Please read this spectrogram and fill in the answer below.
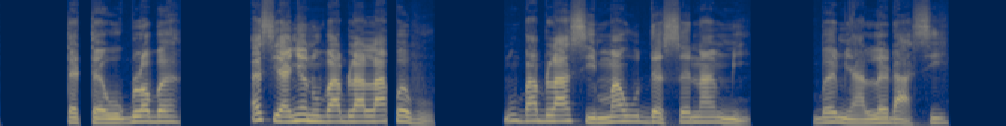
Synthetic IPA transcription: t̪ɛ˨t̪ɛ˨wo˨ɡ͡blɔ˦bɛ˦ | e˦si˨a˨ɲɛ̃˦nũ˦ba˦bla˦la˦ɸɛ˦βṵ˨ | nũ˦ba˦bla˦si˨mã˦wu˦d̪ɛ˦sɛ˦nã˦mḭ̃˨ | bɛ˦mĩ˨a̰˨lɛ˦ɖa̰˨si˦

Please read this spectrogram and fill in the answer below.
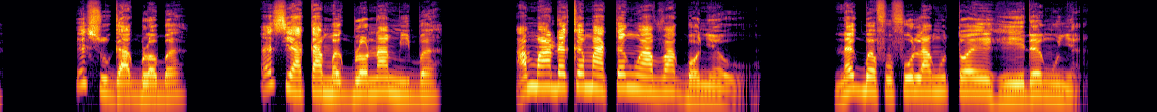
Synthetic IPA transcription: je˦su˨ɡa˨ɡ͡blɔ˨bɛ˦ | e˦si˨a˨t̪a˨mɛ̃˨ɡ͡blɔ˨nã˦mĩ˨bɛ˦ | a˨mɛ̃˨a˨ɖɛ˦kɛ˦mã˦t̪ɛ˦ŋũ˦a˨va˦ɡ͡bɔ˨ɲɛ̰̃˨o̰˨ | nɛ̃˦ɡ͡bɛ˦fo˨fo˦la˦ŋũ˦t̪ɔ˦ɛ˦ɦe˨ɖɛ˦ŋũ˦ɲɛ̰̃˨

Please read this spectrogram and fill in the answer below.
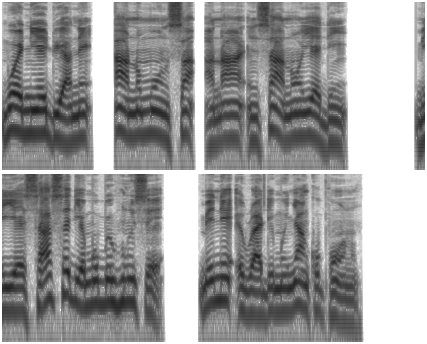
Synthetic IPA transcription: mʊ̃˦æ˨nɪ̃˦æ˦dɥa˨nɪ̃˦ | a˨nʊ̃˦mʊ̃˦n̩˨sã˦a˨nãː˦˨n̩˨sã˦˨nʊ̃˦jɛ˦˨dɪ̃˦n | mɪ̃˨jɛ˨saː˨˦sa˦dɪ˨ɛ˨mʊ̃˦bɛ˦ɦũ˦nũ˦sɛ˨ | mɪ̃˦nɪ̃˦ʔæ˨wu˨ɾa˨dɪ˦mʊ̃˨˦ɲã˦ŋkʰʊ˦pʰɔ̃˨nʊ̰̃˦

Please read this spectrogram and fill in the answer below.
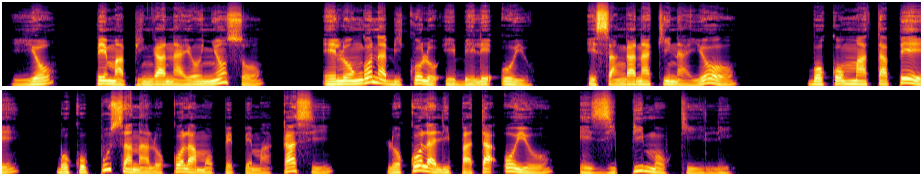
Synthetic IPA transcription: jɔ˦ | pe˦ma˨pi˨ŋɡa˦na˨jɔ˦ɲɔ˦nsɔ˨ | e˨lɔ˨ŋɡɔ˦na˨bi˨ko˦lo˨ʔe˨be˨le˦ʔo˦jo˨ | e˨sa˨ŋɡa˦na˦ki˦na˨jɔ˦ | bo˨ko˨ma˨ta˨pe˦ | bo˨ko˨pu˦sa˨na˨lo˨ko˦la˨mo˨pɛ˨pɛ˨ma˨ka˦si˨ | lo˨ko˦la˨li˨pa˨ta˦ʔo˦jo˦ | e˨zi˨pi˦mo˨ki˨li˨

